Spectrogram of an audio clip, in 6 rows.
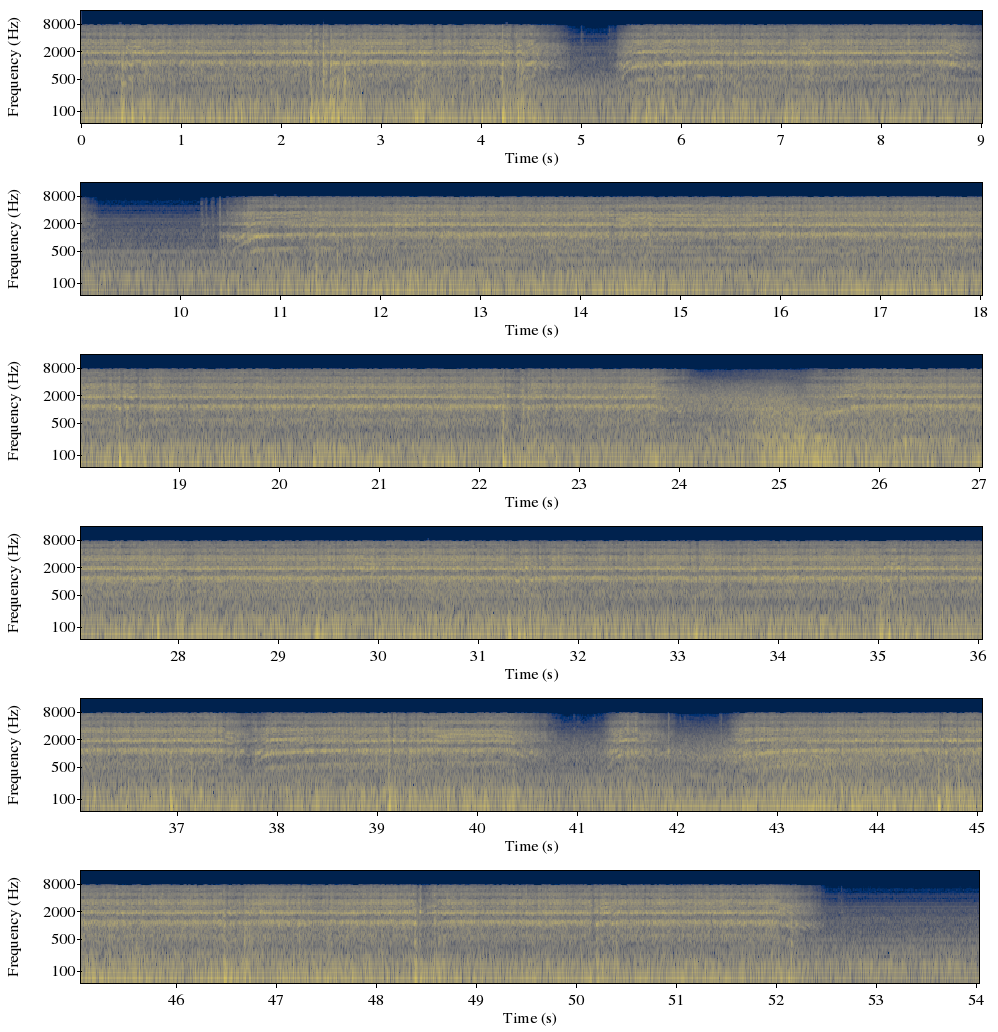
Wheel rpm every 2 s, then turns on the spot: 160, 160, 80, 160, 40, 120, 160, 160, 160, 160, 160, 120, 70, 160, 160, 160, 160, 160, 140, 150, 50, 110, 160, 160, 160, 140, 10.
none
